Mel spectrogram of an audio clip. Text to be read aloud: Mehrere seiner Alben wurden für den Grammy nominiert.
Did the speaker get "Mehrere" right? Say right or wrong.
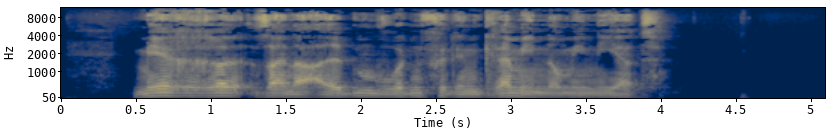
right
